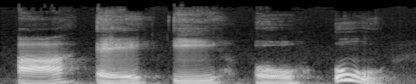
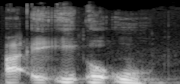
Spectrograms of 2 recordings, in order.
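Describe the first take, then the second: First: The vowels are said slowly, one by one. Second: The vowels are said quickly in a row.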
